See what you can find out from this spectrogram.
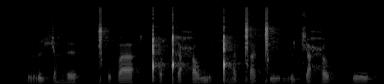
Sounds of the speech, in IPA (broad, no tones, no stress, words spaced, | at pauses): ruçaɦɘ | ǀʰɘpa | ǃʼɔǃʼɘħɔ muɡ͡ǃa ǀaǀi bocɘħo kːu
